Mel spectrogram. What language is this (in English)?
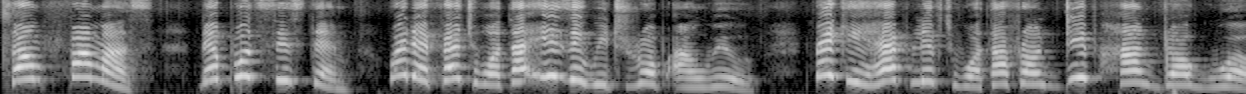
Nigerian Pidgin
